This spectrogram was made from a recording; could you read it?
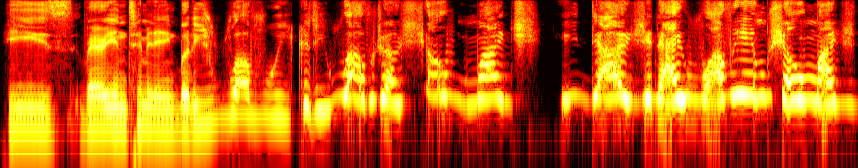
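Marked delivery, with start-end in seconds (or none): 1.8-8.6 put-on very high, slow squealing baby voice; gushing baby talk. Comic overflows with love for dog, squeaky gushing. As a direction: squeal it out, hopelessly smitten.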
